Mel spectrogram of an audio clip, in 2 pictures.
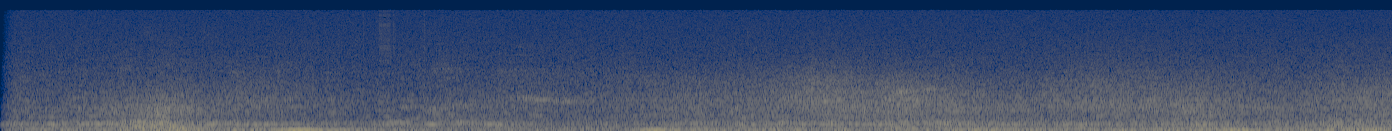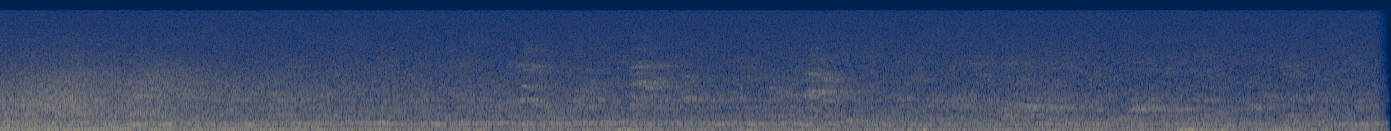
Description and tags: PALAZZO TROMBA DELLE SCALE ANDRONE
androne, efx, lollorecord, palazzo, popolari, scale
